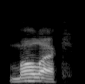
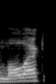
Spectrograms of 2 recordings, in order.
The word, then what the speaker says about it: Molech: it interesting also that when they sell spell it they spell it with a CH when it's a when it's a cough which should be a k maybe that was too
